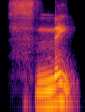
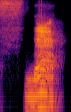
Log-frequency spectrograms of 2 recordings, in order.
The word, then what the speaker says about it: snake: Snake. Now be careful. A lot of times people want to pronounce this as snack. Oh, we don't say snack. We don't eat snakes for snacks. Okay. So snake.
